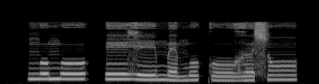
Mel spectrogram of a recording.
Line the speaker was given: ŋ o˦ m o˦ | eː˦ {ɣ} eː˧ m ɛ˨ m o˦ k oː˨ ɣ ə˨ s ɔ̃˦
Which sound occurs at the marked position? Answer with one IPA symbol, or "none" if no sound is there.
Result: ɣ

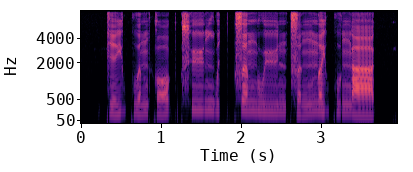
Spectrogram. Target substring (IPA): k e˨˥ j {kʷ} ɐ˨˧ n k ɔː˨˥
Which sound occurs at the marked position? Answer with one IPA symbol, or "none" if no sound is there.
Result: kʷ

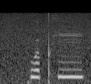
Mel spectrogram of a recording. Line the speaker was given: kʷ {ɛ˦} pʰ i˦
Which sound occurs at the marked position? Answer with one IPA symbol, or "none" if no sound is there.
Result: ɛ˦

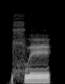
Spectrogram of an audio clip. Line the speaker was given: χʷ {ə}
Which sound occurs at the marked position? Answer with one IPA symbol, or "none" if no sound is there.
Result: ɛ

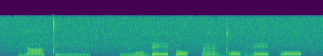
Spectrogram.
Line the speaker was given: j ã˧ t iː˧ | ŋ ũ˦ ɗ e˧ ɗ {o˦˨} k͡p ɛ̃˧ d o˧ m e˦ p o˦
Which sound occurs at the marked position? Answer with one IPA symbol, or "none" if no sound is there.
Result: o˦˨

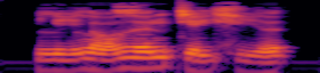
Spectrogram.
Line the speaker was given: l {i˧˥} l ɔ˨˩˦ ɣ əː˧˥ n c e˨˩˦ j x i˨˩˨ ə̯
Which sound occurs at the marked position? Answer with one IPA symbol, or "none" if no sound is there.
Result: i˨˩˦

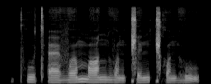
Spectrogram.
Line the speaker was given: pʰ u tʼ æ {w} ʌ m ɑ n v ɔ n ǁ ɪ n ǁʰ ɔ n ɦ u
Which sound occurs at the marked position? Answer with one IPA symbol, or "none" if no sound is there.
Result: v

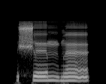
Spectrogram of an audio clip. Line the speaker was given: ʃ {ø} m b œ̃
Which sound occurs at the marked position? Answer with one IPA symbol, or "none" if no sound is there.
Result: ø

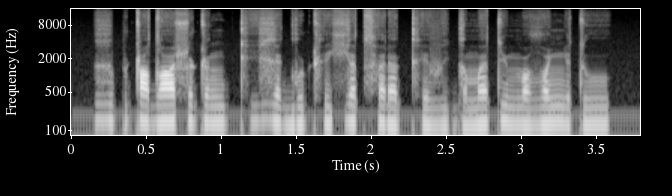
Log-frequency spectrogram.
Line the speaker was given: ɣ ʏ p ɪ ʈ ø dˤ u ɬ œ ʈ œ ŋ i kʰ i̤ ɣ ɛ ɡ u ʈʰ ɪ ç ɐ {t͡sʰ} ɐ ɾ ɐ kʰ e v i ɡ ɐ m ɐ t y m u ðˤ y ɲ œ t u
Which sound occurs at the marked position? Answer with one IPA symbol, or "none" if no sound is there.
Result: t͡sʰ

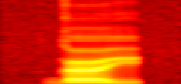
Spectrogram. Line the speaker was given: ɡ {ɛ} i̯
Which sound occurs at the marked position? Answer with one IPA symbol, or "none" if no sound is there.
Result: œ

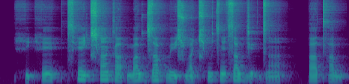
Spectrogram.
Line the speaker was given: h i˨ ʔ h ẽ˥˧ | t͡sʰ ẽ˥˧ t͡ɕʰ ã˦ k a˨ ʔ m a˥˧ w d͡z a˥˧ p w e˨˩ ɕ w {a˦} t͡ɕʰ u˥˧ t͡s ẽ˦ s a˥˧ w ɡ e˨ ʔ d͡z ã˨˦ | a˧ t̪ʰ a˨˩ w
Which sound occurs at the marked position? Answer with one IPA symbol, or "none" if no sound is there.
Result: a˨˩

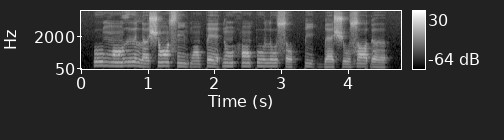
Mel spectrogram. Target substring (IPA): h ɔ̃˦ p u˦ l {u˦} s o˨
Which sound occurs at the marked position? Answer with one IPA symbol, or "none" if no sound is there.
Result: u˦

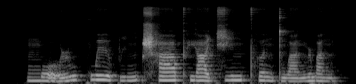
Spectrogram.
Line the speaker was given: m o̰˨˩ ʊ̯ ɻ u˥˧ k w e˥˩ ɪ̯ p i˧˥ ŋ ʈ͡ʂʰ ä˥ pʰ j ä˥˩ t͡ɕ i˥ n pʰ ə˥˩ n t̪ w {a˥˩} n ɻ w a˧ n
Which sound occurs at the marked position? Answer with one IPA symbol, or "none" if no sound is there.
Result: a˧˥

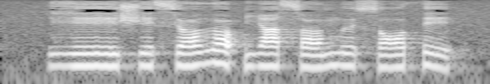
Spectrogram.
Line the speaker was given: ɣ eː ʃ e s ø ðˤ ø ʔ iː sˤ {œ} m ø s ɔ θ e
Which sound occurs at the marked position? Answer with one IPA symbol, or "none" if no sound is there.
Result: ø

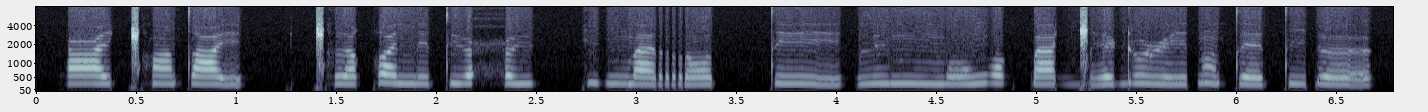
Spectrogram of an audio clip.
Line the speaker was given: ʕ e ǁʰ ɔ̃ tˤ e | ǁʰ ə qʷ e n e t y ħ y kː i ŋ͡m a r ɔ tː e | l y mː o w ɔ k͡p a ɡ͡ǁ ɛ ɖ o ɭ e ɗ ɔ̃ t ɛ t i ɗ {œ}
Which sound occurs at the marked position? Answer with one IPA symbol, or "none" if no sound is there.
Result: œ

